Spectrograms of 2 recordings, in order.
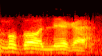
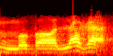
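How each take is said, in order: First: The vowel after l is i. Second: The vowel after l is a. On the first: It is the active participle. The speaker calls it wrong. "نه مبالغه" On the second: It is the verbal noun. The speaker calls it right. "بگو مبالغه مصدر"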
